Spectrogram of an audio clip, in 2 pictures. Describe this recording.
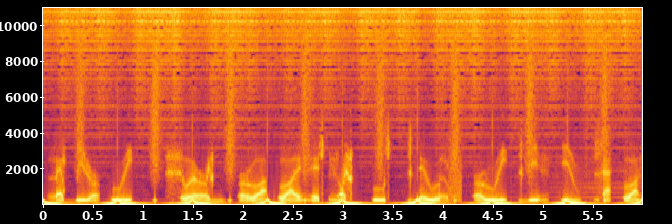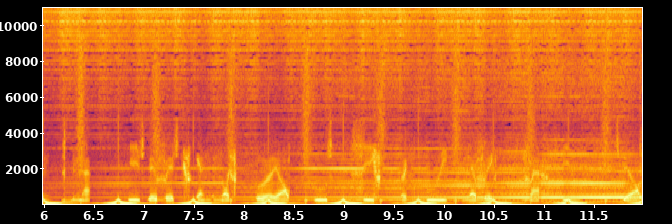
Loop 3- BrainFluid
percussion-loop, beat, rhythm, loop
